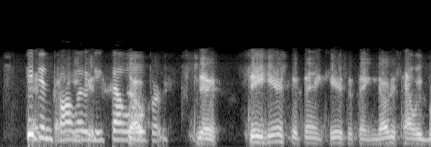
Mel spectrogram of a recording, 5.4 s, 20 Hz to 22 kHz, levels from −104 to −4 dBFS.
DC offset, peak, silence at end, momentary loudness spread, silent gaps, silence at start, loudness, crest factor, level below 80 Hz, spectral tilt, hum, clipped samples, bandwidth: under 0.1%; -2 dBFS; 0 s; 11 LU; none; 0.35 s; -20 LUFS; 20 dB; -56 dBFS; -9.5 dB/octave; none; under 0.1%; 5.6 kHz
